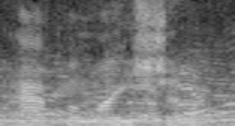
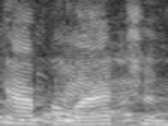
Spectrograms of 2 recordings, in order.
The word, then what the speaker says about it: Appalachian: Appalachian. See, I think that's the proper way to say it. All my life I've said Appalachian, but I think Appalachian is correct.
